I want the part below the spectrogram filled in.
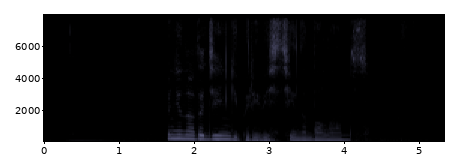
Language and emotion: Russian, sad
